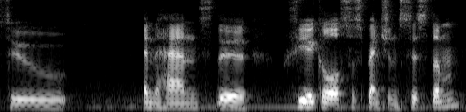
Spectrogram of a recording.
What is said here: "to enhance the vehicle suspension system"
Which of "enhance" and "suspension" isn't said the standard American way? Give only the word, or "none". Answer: none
